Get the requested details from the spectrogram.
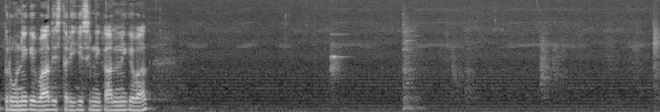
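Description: Metal tweezers tap and scrape lightly on a small circuit board.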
